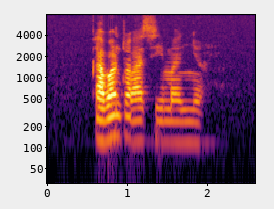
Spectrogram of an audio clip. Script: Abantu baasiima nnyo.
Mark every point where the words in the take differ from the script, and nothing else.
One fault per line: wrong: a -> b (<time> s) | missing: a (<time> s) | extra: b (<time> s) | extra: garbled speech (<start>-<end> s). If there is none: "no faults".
no faults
